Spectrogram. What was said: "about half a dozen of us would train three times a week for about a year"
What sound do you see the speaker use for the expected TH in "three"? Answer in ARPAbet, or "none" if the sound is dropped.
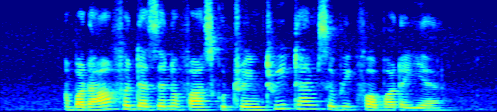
T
